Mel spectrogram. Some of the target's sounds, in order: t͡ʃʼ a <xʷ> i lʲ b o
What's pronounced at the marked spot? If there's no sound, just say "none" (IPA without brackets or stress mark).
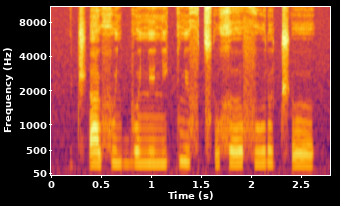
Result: xʷ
